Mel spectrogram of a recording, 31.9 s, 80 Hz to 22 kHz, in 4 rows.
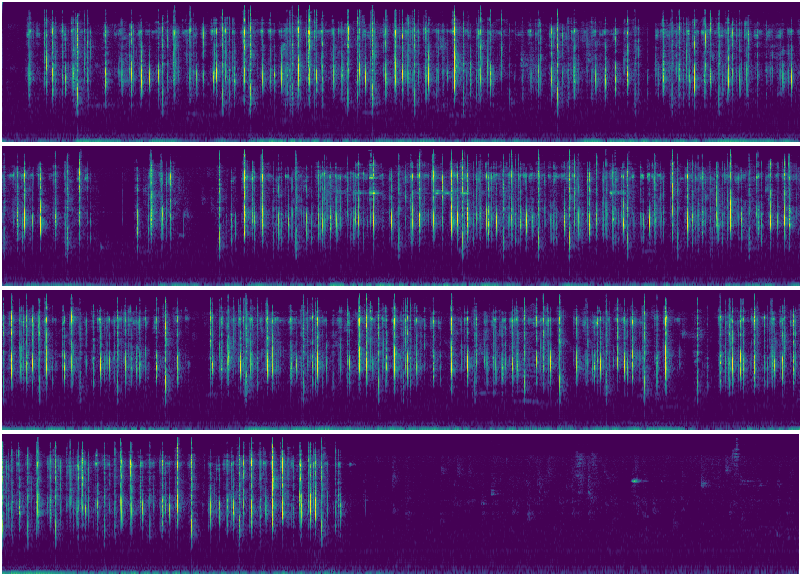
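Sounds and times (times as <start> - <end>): mechanical keyboard typing: 0.2 - 27.4.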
